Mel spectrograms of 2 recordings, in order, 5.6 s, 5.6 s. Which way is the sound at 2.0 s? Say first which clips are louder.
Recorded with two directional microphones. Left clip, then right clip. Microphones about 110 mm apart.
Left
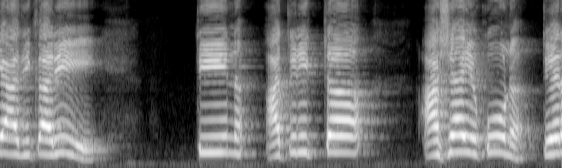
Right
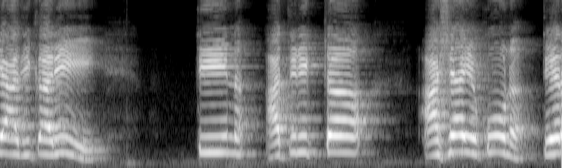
Right 1 dB; 35° left (ahead or behind).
